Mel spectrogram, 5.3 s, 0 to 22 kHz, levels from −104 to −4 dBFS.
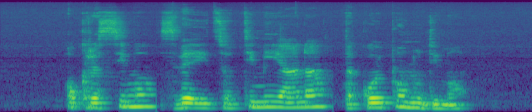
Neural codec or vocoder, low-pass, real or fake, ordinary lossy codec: none; 19.8 kHz; real; none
